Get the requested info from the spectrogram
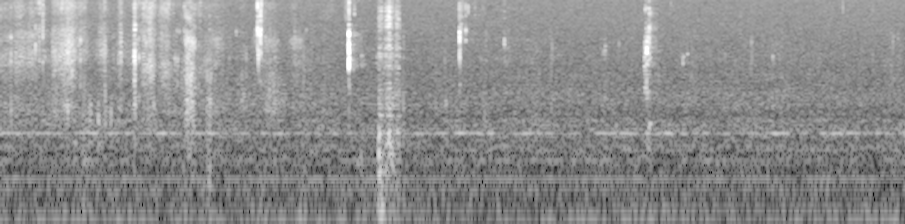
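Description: Faint close-up chewing of a mouthful of food, with soft wet mouth clicks and smacks, busiest in the first few seconds and only now and then after that. A faint steady hum runs underneath.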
